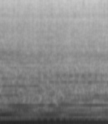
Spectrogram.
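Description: A synthetic electric-car sound: a steady, loud electronic hum with deep bass and stacked higher tones, holding an even level throughout with no voices.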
